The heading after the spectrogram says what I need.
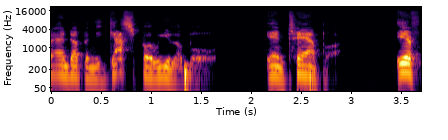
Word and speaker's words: Gasparilla: Fenway Park or now I'm not sure exactly how you pronounce this this is actually a big Festival in Tampa uh it's basically their Mardi Gras that's Gasparilla I believe is how you pronounce that maybe some friends in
